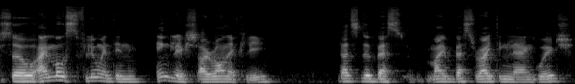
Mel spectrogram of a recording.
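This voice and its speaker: Speaking fairly slowly, a man uses a medium pitch and fairly even intonation. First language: French and Swedish. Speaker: book reviewer, channel owner. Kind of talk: livestream Q&A chat. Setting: livestream. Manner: halting, frequent fillers and restarts.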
